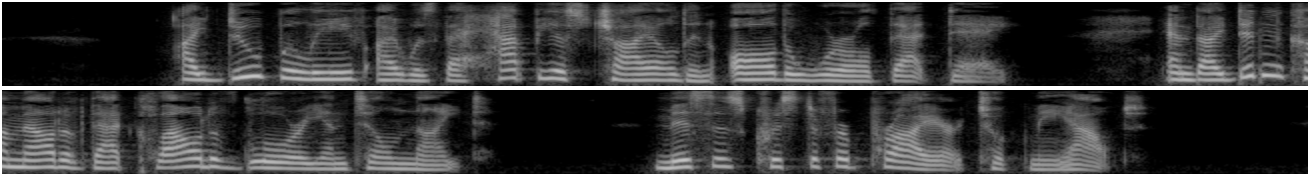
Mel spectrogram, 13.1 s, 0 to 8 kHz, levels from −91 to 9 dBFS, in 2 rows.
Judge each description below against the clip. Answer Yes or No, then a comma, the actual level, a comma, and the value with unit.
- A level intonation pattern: No, average, 4.6 semitones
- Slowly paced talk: No, average, 145 wpm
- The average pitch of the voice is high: Yes, high, 220 Hz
